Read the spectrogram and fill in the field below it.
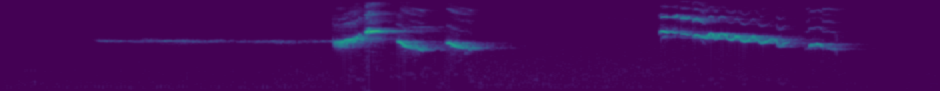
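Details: Orange-headed thrush: a long, thin, level high whistle leads into a loud burst of warbled, slurred notes; after a pause comes a descending, rich phrase.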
